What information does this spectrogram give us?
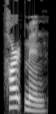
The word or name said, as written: hartmann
